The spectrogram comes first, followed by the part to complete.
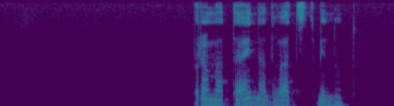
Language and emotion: Russian, neutral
